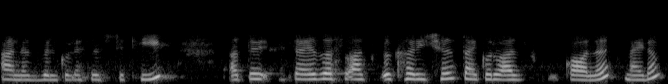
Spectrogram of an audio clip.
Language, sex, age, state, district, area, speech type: Kashmiri, female, 30-45, Jammu and Kashmir, Srinagar, urban, conversation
